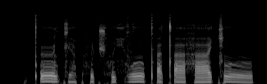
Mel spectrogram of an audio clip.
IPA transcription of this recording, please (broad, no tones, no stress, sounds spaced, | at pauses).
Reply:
pʼ ɵː l kʲ ɑ̤ pʰ ɵ t͡ʃ h ʊ ç v ʊː pʼ a tʼ aː h aː c ʊː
